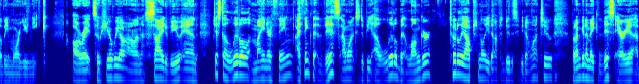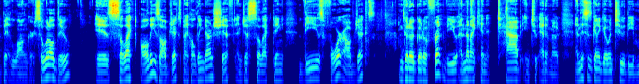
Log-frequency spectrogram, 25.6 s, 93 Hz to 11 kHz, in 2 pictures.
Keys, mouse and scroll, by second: 0.6 scroll down 2, 0.8-3.2 middle drag, 3.2 scroll up 1, 3.6 shift+middle click, 4.2 scroll down 1, 5.2 shift+middle click, 5.4 scroll up 2, 6.1-7.8 right drag, 7.8 scroll down 2, 9.1 shift+middle click, 9.4 scroll up 2, 9.7 shift+middle click, 10.0-10.4 scroll up 2, 10.9 scroll down 2, 12.6 scroll up 2, 13.2 shift+middle click, 13.3-14.1 scroll down 2, 14.1 scroll up 1, 14.3 middle click, 15.0-17.7 right drag, 17.7-18.7 scroll down 2, 18.7 scroll down 1, 18.9 g, 20.6 KP_1, 21.3 scroll up 2, 21.8 shift+middle click, 22.6 Tab.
